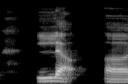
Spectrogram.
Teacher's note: ല, നാവിന്റെ അറ്റം മേലെ മുൻപല്ലിന്റെ മോണയിൽ.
